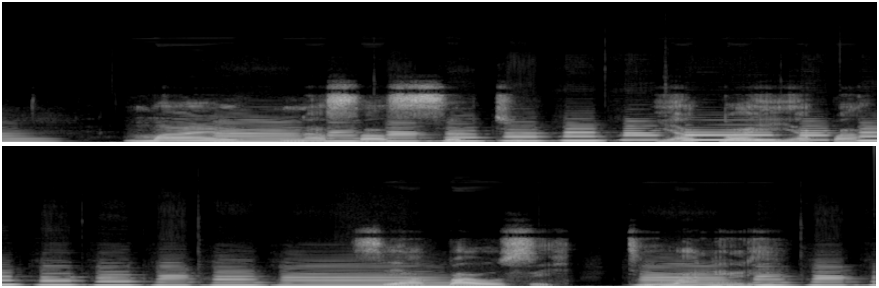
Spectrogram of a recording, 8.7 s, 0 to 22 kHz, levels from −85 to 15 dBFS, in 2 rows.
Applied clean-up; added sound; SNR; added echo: none; Wind instrument, woodwind instrument; -3 dB; none.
